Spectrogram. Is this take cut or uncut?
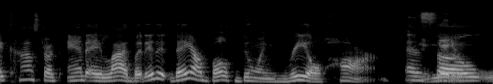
cut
